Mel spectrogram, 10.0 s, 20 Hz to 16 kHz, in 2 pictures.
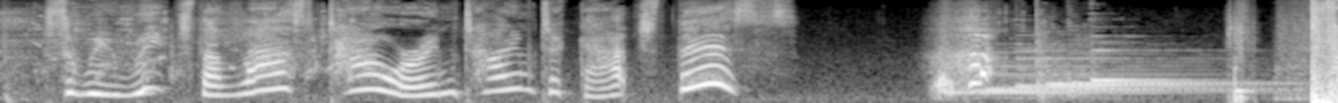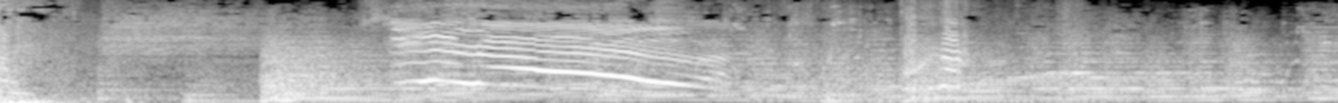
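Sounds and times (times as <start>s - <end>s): background music: 3.6s - 10.0s
cartoon cannon shot: 4.8s - 5.4s.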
